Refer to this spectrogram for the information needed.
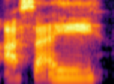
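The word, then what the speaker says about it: açaí: Acai, say it. It's Portuguese.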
